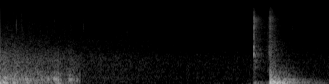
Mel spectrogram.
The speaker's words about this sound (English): Well, I mean, yeah, it's raining, but it's only like, what, another 10 minutes to...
